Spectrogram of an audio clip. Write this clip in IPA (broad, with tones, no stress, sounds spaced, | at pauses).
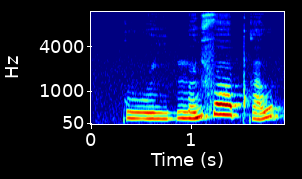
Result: k uː˨ j | n̪ ɵ˨˥ ɥ f ɔː˥ p̚ k ɐ˨˥ w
